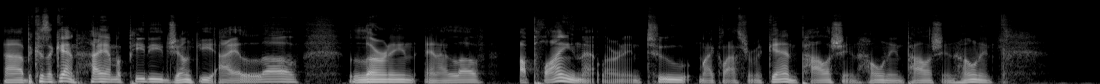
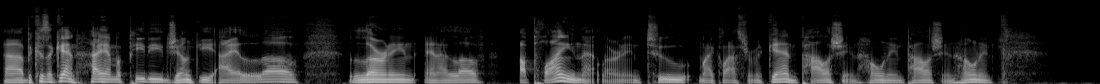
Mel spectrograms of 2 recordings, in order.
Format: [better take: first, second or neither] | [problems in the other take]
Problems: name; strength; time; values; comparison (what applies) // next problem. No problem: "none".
neither | none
